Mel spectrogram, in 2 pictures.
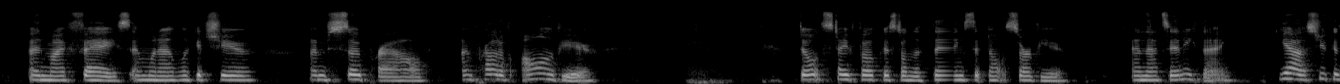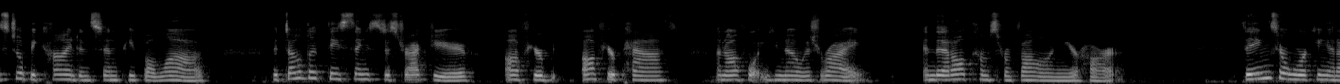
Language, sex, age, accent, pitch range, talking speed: English, female, 50-69, American, 185-220 Hz, 160 wpm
